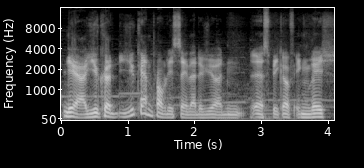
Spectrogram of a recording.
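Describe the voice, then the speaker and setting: A man's voice: fairly low pitch, moderate pace, a bit bright, faint music behind. A man casually commenting on and puzzling out video game voice lines.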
